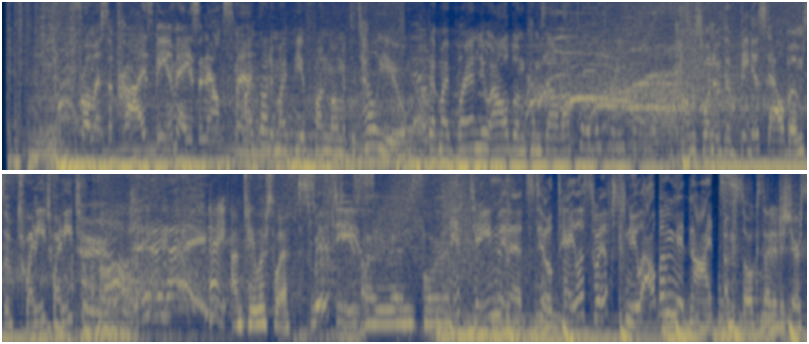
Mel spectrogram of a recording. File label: VO Promos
